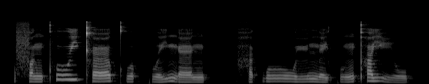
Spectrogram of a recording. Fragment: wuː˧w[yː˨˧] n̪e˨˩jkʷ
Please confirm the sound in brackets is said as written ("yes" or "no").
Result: yes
